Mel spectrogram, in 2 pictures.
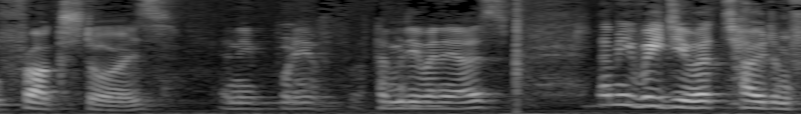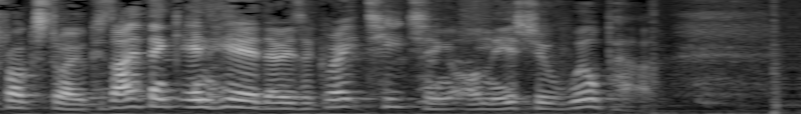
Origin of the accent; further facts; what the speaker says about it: United Kingdom; as a British person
